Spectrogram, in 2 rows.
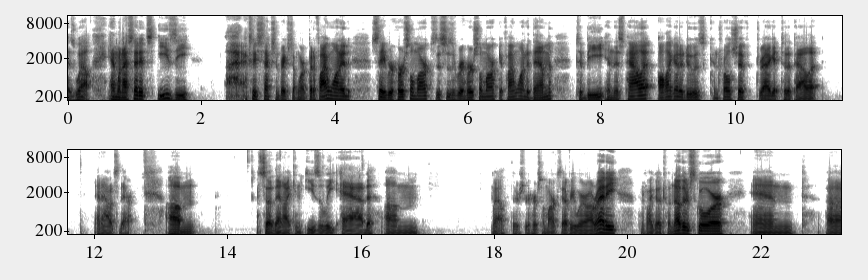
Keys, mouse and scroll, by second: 9.8 ctrl+shift+click, 16.1 scroll, 18.8 scroll, 20.6 click.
